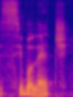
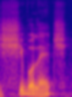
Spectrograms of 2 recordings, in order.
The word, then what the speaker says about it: shibolete: Os guardas exigiam que ele pronunciasse a palavra shibolete. Se ele não fosse capaz de pronunciar a palavra e pronunciasse cibolete em vez de shibolete, ficava claro que estava mentindo.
